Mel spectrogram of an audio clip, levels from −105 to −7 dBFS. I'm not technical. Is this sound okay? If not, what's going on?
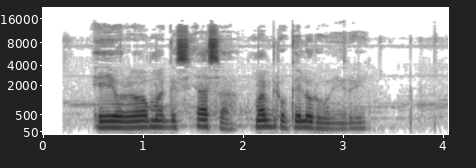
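No. At 2.86 seconds the recording's digital volume setting was likely switched down in one instant instead of being eased down gradually. That causes a sudden gain jump: the speech and the background noise behind it drop to a quieter level together, with no fade between them. The volume stays at that lower level until 3.75 seconds, when it jumps straight back up to where it started.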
